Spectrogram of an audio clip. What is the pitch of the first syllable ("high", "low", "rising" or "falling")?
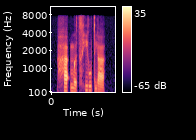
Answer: high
